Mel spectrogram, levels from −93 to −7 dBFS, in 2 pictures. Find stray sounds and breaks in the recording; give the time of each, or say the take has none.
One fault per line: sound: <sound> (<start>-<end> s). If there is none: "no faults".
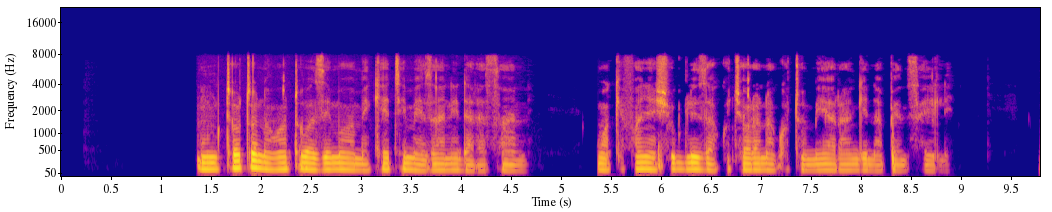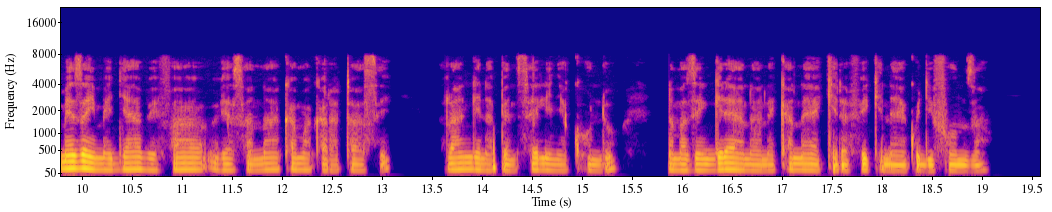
no faults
